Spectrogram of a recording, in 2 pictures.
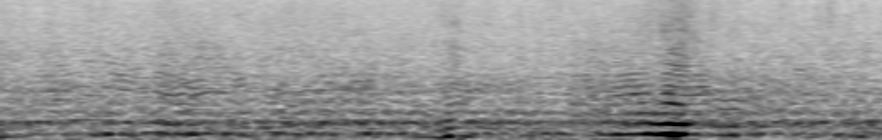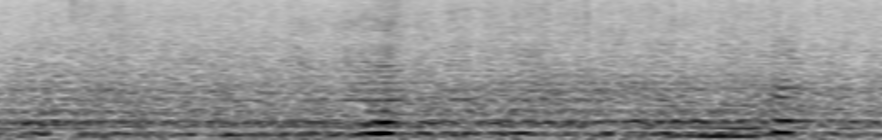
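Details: Honey bees of a colony nesting in an old trash can give a constant layered hum, punctuated by two short louder buzzes of bees passing close at about three and six seconds.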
